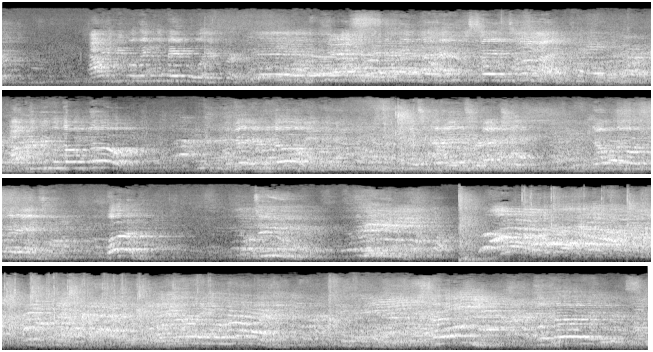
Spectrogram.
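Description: A man speaks with animation to an audience in a large echoing hall.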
